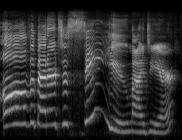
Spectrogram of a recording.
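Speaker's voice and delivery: high, loud, cheerful fake granny; the disguised wolf sweetly answering. Wolf in disguise answering the girl, high cheerful voice. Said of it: "said the wolf".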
